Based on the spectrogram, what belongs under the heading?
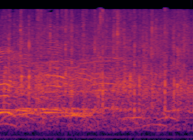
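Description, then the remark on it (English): A crowd answering a preacher's call to scream if thankful for a new year erupts in steady applause mixed with shouting and screaming voices, a loud, dense wash of clapping and cheers that holds throughout without a break. “If you're thankful for a new year, somebody scream by faith.”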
